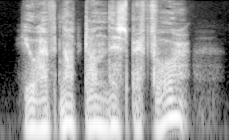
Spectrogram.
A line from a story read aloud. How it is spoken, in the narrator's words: Zeth whispered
